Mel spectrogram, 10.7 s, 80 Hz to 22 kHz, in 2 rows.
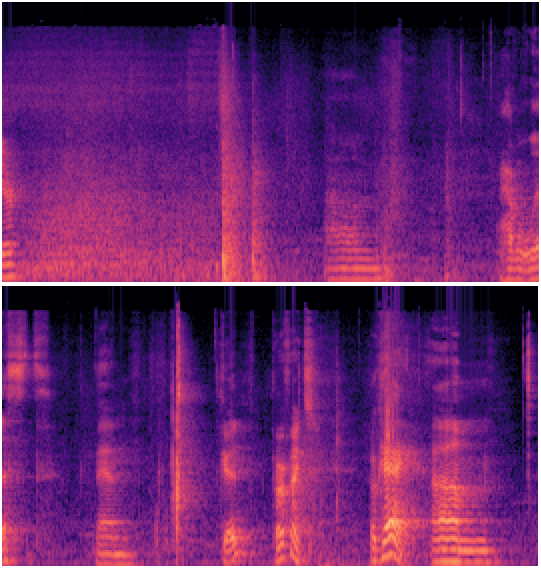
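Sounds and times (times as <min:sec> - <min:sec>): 
speech: 0:00.0 - 0:00.3, 0:05.0 - 0:10.4
creaky tonal scrape of a door: 0:00.0 - 0:02.1
steady low room hum: 0:00.0 - 0:10.7
door thumping shut: 0:02.1 - 0:02.8.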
